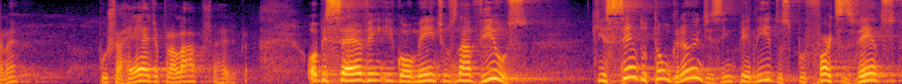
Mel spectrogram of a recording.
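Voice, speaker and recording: Brazilian preacher guy, high lively voice, swoops all over, fired up, church hall reverb. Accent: Brazilian Portuguese. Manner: fervent, calls out to the congregation. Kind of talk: sermon with Bible reading.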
